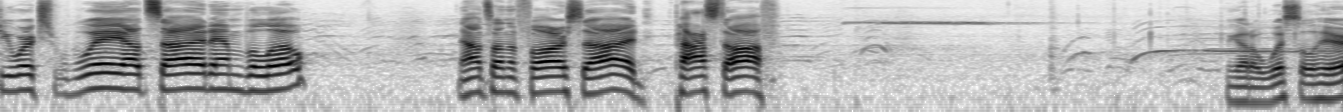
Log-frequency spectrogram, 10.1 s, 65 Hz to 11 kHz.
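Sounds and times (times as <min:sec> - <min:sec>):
referee's whistle blast: 0:06.3 - 0:07.9.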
